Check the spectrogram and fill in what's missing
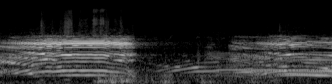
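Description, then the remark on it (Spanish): Red deer stags, animals of about 150 kilos, bellowing during the rut (la berrea), their mating season in September and October, in the mountains: a long, loud, harmonic roar, a pause, then a second drawn-out bellow that continues to the end, with no voices. “Son los sonidos que emiten los ciervos en la época en la que se aparean en la berrea.”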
